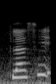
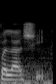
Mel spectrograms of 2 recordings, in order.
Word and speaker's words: पलाशी: प्लासी इज an anglicised pronunciation of पलाशी। प्लाशी शब्द का English pronunciation है पलासी।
